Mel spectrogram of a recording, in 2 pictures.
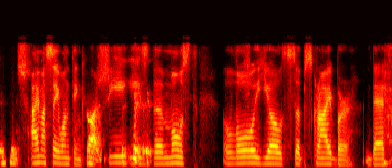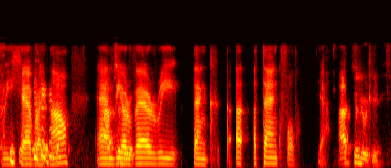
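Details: Stuttering (stammering) in an adult man who has used very slow speech to control it.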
